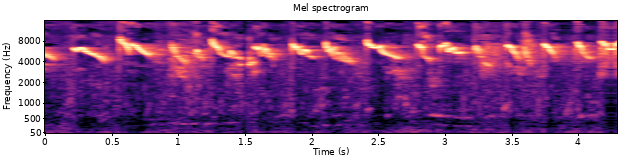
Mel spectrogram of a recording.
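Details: Oriental white-eye giving a wild-style 'ngriwik ngalas' song, used as a lure and therapy for caged birds and mixed with trickling water: rapid high, thin, downslurred whistled notes tumbling one after another in a continuous twittering stream.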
